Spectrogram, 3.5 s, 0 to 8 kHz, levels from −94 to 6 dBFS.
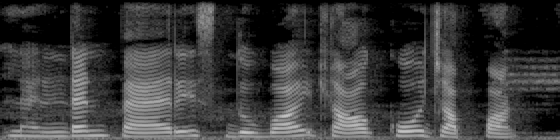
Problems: none marked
